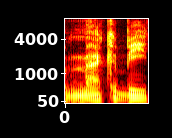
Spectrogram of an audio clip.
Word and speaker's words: Maccabee: Tyra is a member of Golden Circle, and her and Kyle lead the, do you guys call it the Maccabee team? – Yeah. – And did I pronounce the name right? – Yes, you did.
